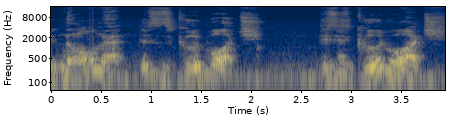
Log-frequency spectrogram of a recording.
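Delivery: put-on, bad Indian English accent. Retelling what the watch repair guy told them, in a bad Indian accent. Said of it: "how's my uh, Indian bad accent?".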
